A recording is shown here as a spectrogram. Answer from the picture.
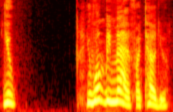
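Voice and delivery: high, hesitant little plea; halting childlike imploring. A narrator's reading. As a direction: plead like a small boy, pitch lifted. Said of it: "implored Davy".

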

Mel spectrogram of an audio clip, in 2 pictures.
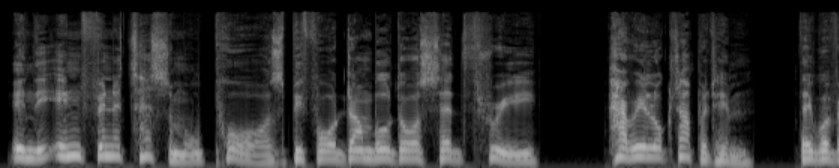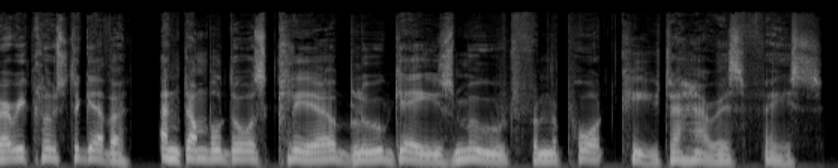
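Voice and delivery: usual speaking voice

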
